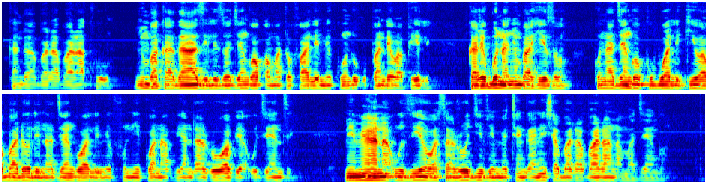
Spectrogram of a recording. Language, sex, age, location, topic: Swahili, male, 18-24, Nairobi, finance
